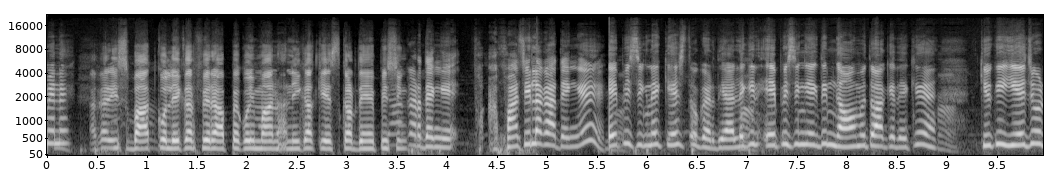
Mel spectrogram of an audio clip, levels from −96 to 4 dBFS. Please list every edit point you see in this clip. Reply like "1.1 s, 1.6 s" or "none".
5.6 s

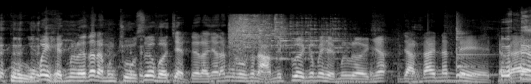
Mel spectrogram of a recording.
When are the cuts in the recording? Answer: 3.9 s

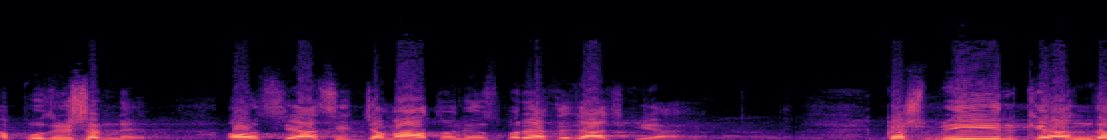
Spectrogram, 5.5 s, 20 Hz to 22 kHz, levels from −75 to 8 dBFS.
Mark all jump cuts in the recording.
none

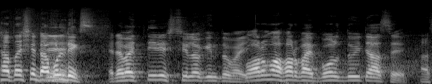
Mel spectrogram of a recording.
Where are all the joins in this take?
2.4 s

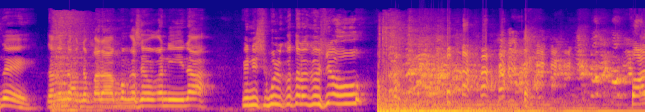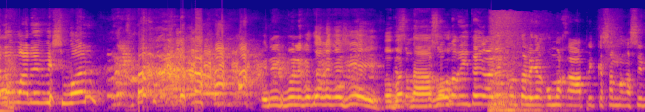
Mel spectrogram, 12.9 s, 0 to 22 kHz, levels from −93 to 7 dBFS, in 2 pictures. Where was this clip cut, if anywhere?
10.3 s

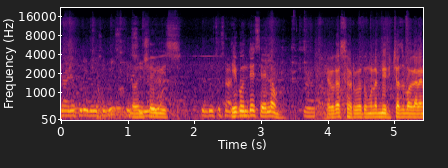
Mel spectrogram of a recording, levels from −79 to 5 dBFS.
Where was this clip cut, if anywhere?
3.8 s

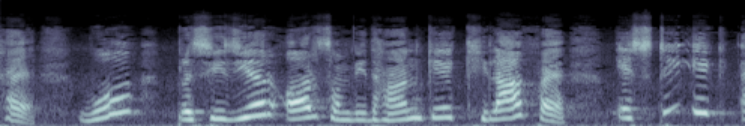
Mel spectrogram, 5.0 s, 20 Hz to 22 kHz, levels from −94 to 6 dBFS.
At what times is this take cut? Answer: 4.1 s

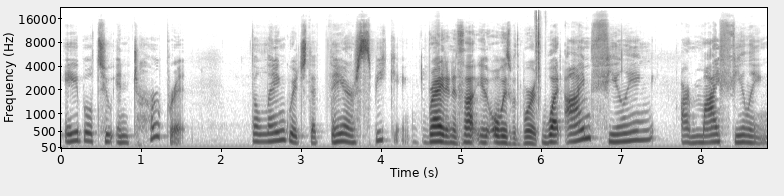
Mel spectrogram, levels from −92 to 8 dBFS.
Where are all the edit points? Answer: 6.0 s

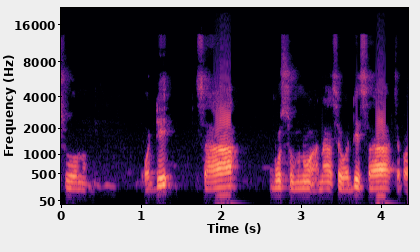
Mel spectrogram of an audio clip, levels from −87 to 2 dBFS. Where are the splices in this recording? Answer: none

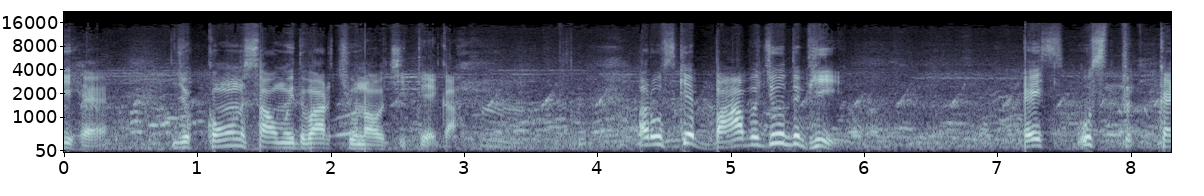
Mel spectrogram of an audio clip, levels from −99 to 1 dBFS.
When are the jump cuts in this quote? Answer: none

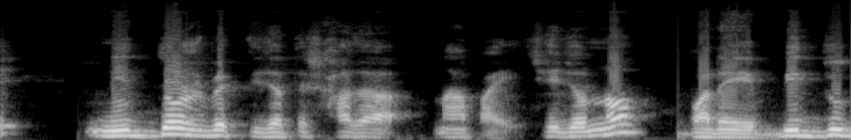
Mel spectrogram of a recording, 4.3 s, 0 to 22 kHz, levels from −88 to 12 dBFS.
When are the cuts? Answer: 3.3 s

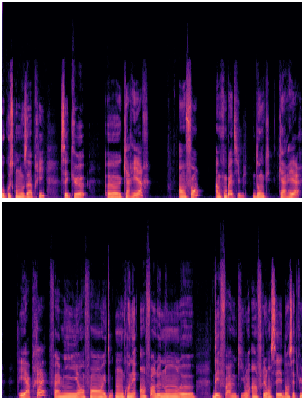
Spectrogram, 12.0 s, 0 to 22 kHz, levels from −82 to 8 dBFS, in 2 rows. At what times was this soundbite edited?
8.2 s

